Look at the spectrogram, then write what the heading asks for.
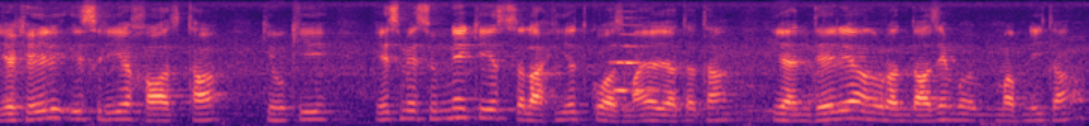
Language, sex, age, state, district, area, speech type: Urdu, male, 18-30, Uttar Pradesh, Azamgarh, urban, spontaneous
